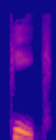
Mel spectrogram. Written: peek

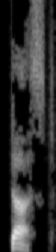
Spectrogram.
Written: dust

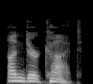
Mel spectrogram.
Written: undercut

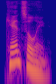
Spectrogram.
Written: canceling

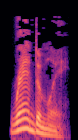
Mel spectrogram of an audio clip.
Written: randomly

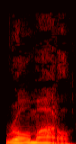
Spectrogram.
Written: roll model

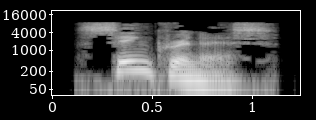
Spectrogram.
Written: synchronous

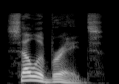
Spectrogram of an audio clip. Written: celebrates

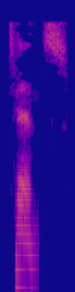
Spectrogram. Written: tense

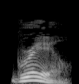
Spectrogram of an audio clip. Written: grail

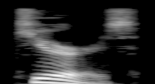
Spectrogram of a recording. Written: cures

